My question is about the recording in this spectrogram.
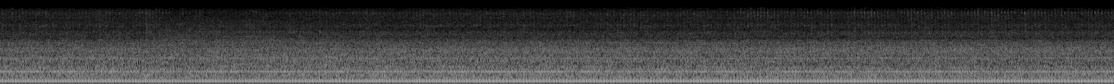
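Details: Coleman Powermate 6560 generator, after the fix for running only on choke (carburetor gaskets had been in the wrong order; oil was overfull and smelled of gas), under a 1000 W heater load: steady engine drone, constant hum, no hunting or surging; normal running.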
